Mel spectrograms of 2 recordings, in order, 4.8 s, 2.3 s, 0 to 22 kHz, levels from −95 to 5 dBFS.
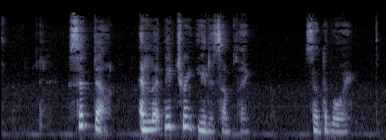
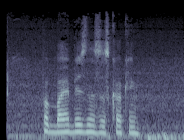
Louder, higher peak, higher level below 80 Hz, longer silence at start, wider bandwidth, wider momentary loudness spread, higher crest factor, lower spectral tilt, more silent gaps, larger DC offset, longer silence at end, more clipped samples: second, -31 LUFS vs -26 LUFS; about the same, -10 dBFS vs -8 dBFS; second, -72 dBFS vs -40 dBFS; first, 0.5 s vs 0.1 s; about the same, 15.5 kHz vs 15.5 kHz; first, 20 LU vs 14 LU; about the same, 22 dB vs 18 dB; second, -3.5 dB/octave vs -5 dB/octave; neither; neither; first, 0.45 s vs 0 s; neither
